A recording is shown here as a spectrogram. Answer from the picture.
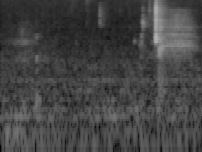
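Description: Near silence with faint room tone, and a short, soft intake of breath about three-quarters of the way through.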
